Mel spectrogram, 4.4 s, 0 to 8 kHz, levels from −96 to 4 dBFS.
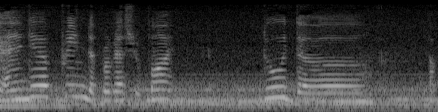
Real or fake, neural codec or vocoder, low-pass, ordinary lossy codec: real; none; 7.2 kHz; none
